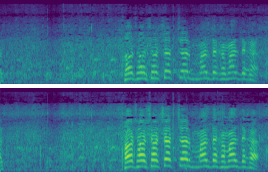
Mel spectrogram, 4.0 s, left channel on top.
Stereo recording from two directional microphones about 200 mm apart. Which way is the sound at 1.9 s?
15° right (ahead or behind).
